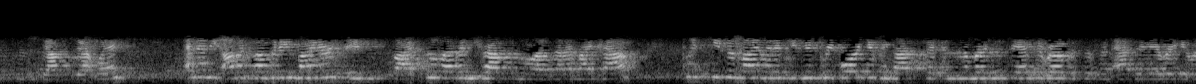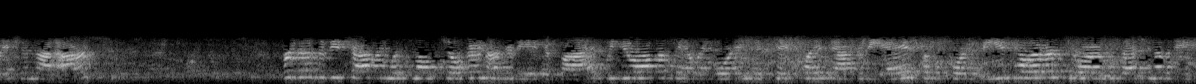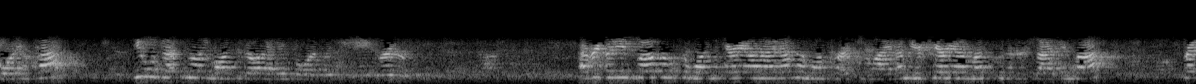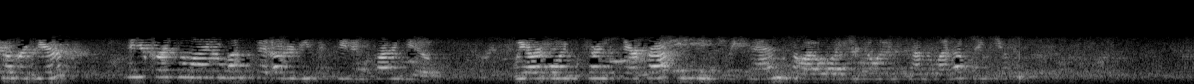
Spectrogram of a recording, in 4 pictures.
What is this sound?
The sound of announcements being made in an airport.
